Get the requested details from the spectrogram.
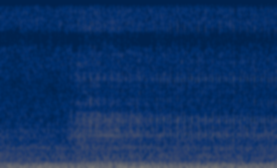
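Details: Furnace running with a low buzzing rattle riding steadily over its rumble; pressing on the rubber barrier quiets it, so the owner suspects a worn rubber washer or damper, which is not confirmed.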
